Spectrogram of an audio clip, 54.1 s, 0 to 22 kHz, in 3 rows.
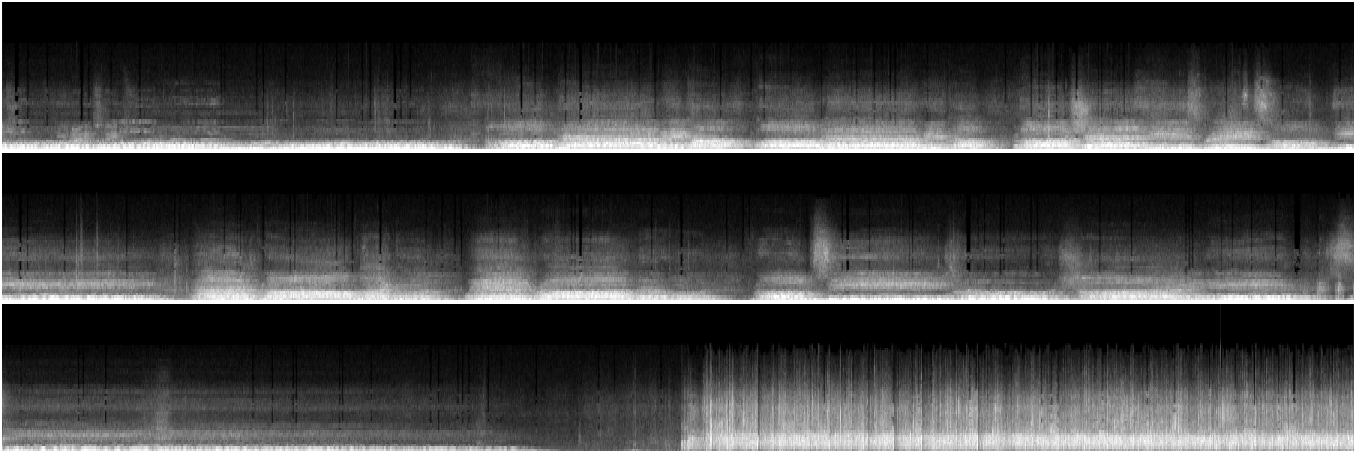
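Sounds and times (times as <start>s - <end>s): chorus singing: 0.0s - 43.5s.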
